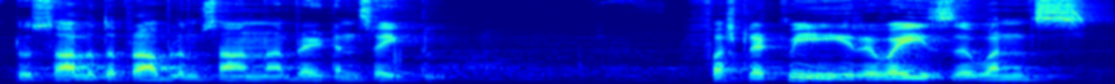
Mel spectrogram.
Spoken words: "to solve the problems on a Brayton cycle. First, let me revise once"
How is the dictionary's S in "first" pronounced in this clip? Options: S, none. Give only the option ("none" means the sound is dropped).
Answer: S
